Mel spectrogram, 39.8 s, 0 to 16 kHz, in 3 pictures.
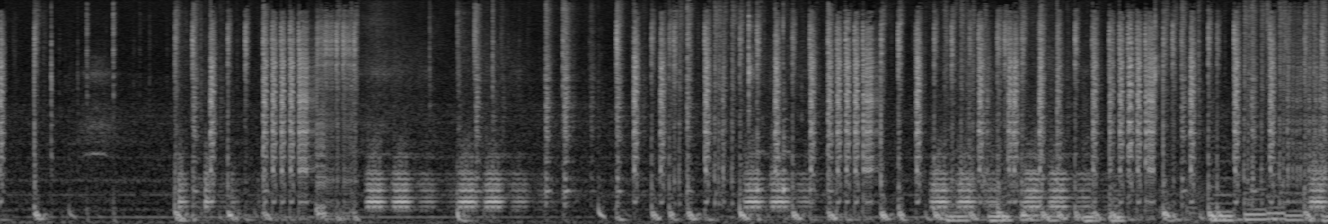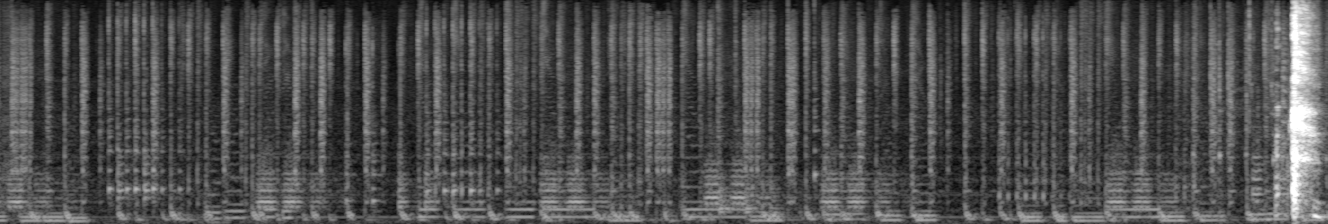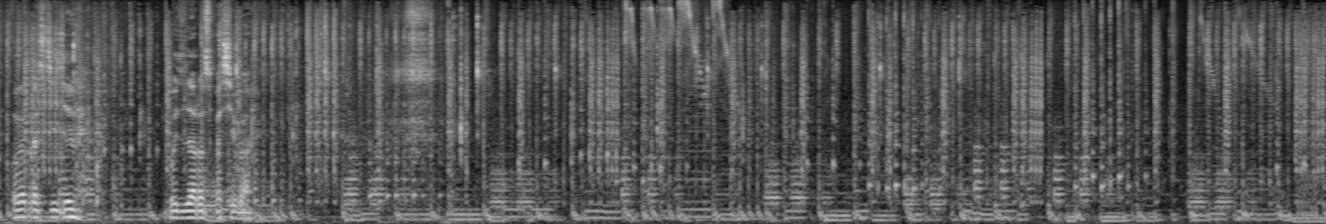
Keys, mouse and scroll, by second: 11.6-22.2 drag, 28.9-39.8 alt+drag.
